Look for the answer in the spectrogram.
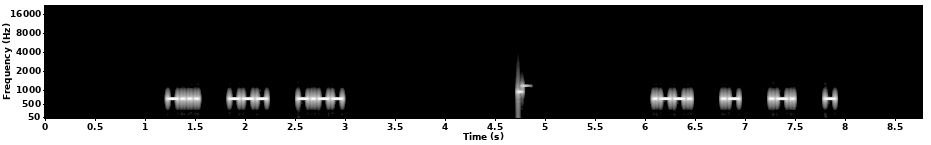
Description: Morse code, heard as a keyed tone, about 34 wpm, spaced as for 20 wpm, 700 Hz. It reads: BOY PART
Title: 3x Character Spacing - Top 500 Words - 35wpm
